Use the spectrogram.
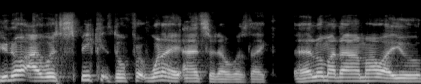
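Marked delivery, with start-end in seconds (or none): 2.9-4.2 put-on played-up Nigerian accent, more feminine. Speaker retells answering a woman on a call; retelling own exaggerated nigerian voice. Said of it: "I exaggerated my voice a bit".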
